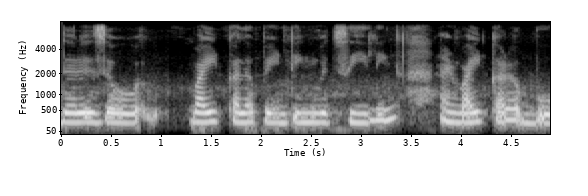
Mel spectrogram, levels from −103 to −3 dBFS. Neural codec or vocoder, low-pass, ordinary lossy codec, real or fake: none; 7.2 kHz; none; real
